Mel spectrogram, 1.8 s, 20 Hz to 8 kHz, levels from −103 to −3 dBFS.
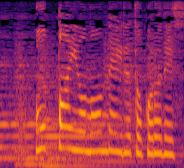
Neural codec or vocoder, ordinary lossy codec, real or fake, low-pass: none; none; real; none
